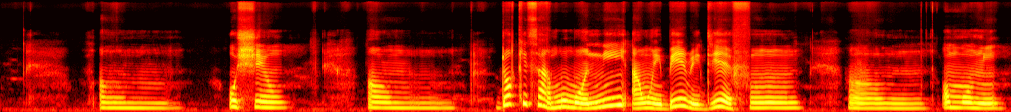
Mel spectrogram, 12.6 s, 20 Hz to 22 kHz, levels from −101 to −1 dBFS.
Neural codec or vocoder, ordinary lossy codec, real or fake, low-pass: autoencoder, 48 kHz, 128 numbers a frame, DAC-VAE, trained on Japanese speech; none; fake; none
